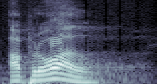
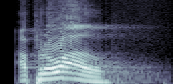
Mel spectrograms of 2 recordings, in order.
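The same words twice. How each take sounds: First: Said in the usual way. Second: Aprobado said louder and slowly, each syllable leaned on; emphatic repeat. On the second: Shown as a demonstration. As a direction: land hard on the word Aprobado, drawn out and loud. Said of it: "Un obrero aprobado".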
